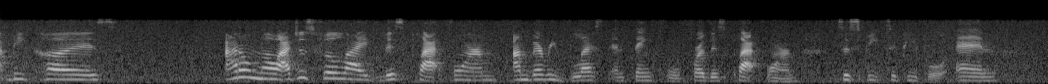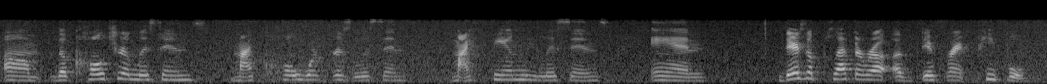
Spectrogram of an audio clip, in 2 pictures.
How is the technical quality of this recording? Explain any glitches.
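Nothing in the recording counts as a glitch: room noise sits about 11 dB below the speech with a fainter layer some 32 dB down, and the Opus call path keeps the audio band-limited to 8 kHz as expected.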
